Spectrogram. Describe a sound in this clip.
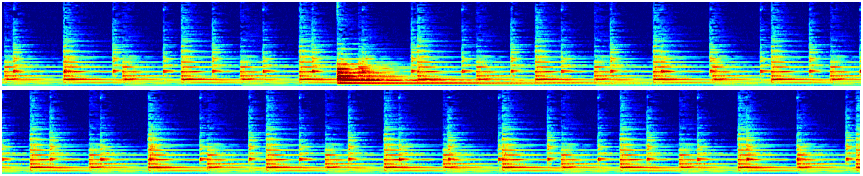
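Church bells ring out in a steady, repeating peal.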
